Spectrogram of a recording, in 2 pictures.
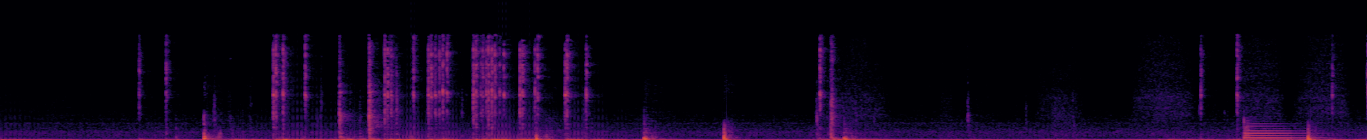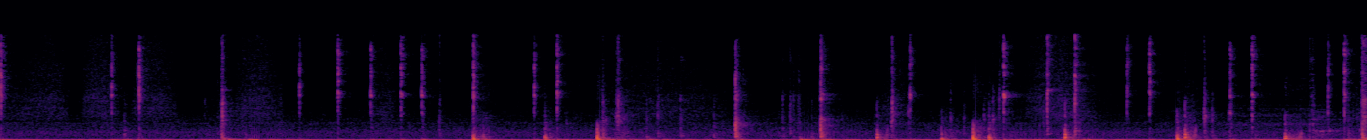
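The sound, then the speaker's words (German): Computer keyboard typing, a steady run of quick, irregular clicks over a constant low hum with no one speaking. “Ich hoffe, man hört übrigens meine Tastaturgeräusche nicht zu laut.”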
